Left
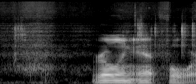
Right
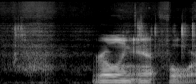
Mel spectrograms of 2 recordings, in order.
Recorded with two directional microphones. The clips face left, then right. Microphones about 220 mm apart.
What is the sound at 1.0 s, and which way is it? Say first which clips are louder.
Speech: left 6 dB; 50° left (ahead or behind).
